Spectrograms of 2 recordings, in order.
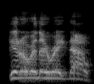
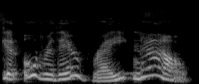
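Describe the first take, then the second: First: The voice sounds harsh and commanding. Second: The voice sounds gentle and friendly. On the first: "we're jumping on the red circle or the red stripe" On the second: "maybe get to a green tone of voice"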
